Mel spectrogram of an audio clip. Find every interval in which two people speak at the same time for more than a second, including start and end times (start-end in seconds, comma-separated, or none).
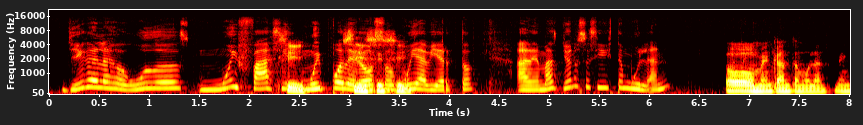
2.3-3.7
